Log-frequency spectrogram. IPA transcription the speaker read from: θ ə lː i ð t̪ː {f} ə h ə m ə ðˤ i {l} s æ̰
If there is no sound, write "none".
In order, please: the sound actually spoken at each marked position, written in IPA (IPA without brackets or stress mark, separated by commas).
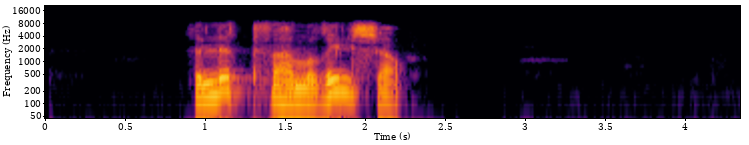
f, l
